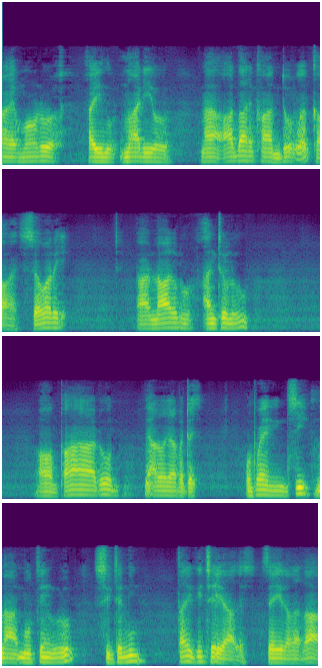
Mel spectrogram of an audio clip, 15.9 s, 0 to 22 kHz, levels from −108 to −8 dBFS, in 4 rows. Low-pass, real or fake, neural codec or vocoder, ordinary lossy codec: 7.2 kHz; fake; codec, 16 kHz, 0.5 kbps, FunCodec, trained on LibriTTS, 25 frames a second; none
